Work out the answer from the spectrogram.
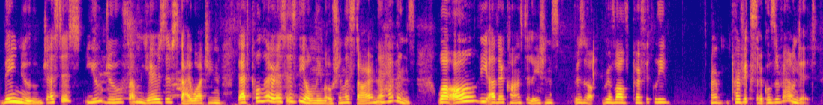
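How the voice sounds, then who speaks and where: A woman voicing a jovial grandfather in a children's storybook, earnestly sharing secrets with his grandson in a deliberate, explanatory way. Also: fairly high pitch, expressive, vocal fry, a little mellow, pitched above the performer's own voice. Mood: earnest, grave.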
